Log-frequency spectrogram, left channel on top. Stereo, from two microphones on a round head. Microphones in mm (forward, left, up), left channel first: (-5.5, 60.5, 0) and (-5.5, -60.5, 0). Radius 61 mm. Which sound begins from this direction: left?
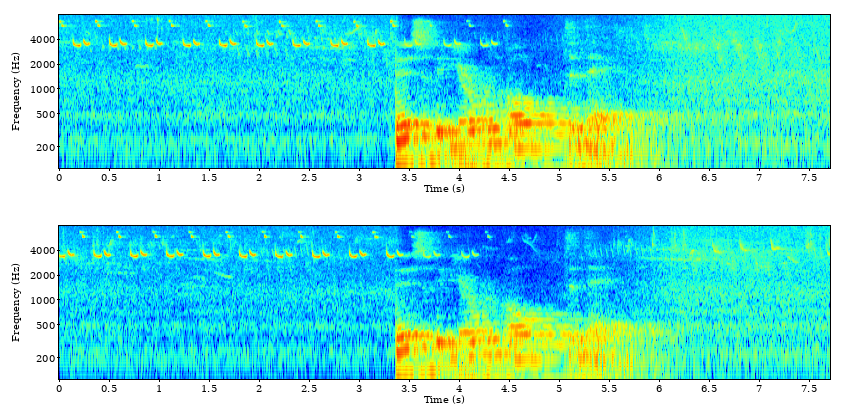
A man speaking, at 3.4 s.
